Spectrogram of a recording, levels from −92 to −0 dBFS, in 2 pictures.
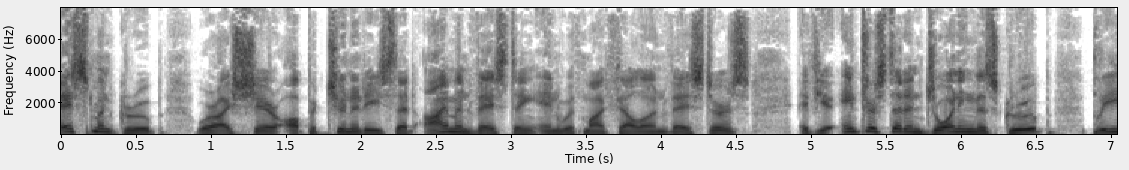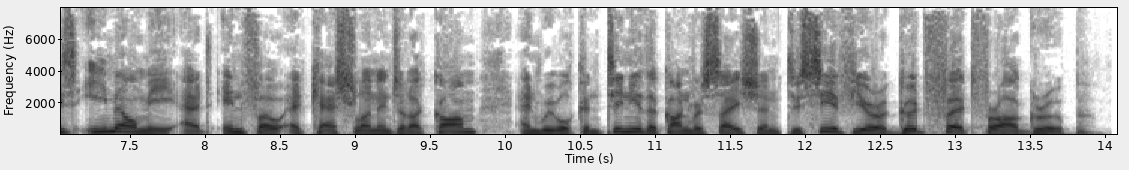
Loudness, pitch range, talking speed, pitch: -19 LUFS, 125-165 Hz, 185 wpm, 140 Hz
